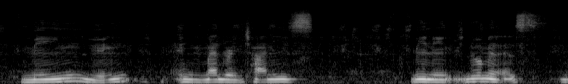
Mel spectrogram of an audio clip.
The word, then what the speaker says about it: Meiun: Her name is Meiun. I think that's a Japanese pronunciation of the Chinese characters. Meiun in Mandarin Chinese, meaning luminous cloud, bright cloud, or luminous cloud.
